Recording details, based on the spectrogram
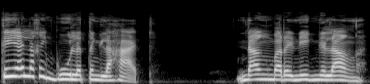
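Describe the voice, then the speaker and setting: A woman's voice: mid-range voice, very animated, measured pace, dry recording, clean studio sound. A woman reading a scripted story as an audiobook narrator.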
